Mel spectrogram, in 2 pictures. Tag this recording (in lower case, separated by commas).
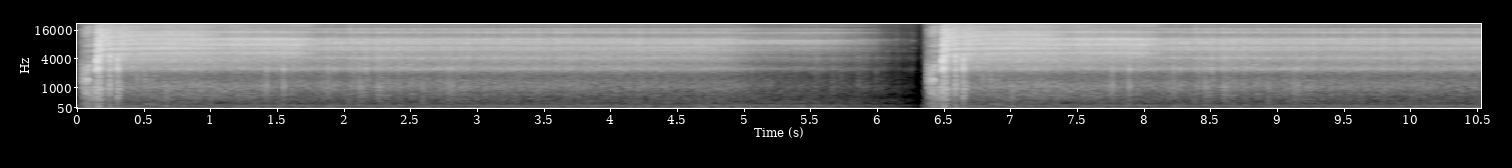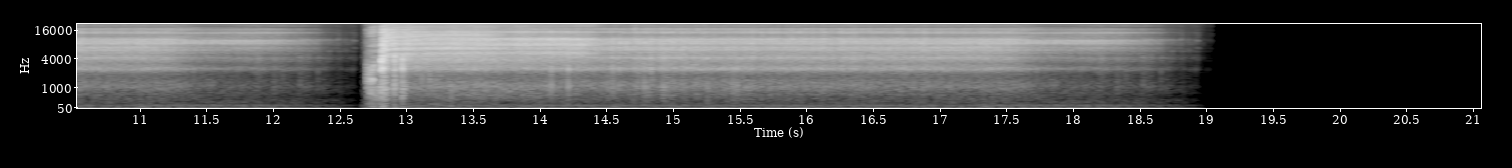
hiss, water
